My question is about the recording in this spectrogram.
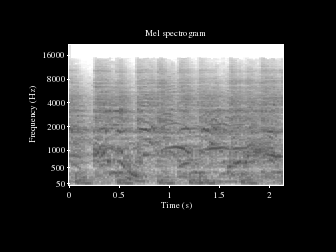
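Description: Dance music with a steady beat, with a crowd of onlookers shouting and cheering over it.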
